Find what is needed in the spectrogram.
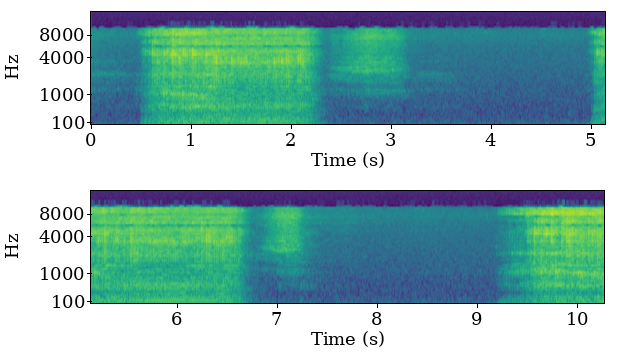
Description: My snoring is relentless ... nothing could stop me.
